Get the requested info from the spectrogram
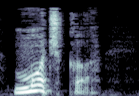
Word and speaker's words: macska: The spelling, M-A-C-S-K-A, the pronunciation, Mochka, how you'd use it in a sentence, 1,000 images of each Mochka you've ever met.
